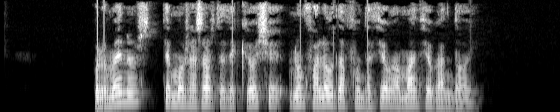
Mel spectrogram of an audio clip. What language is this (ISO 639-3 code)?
glg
